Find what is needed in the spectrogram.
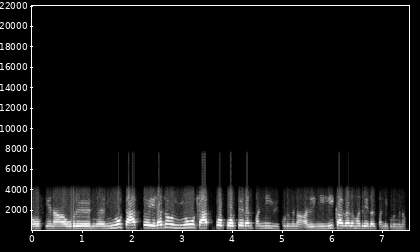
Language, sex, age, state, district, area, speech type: Tamil, female, 18-30, Tamil Nadu, Nilgiris, urban, conversation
